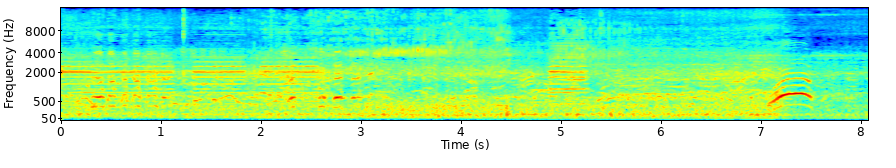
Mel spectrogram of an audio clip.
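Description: Vehicle horns blaring in several held blasts over crowd chatter and traffic noise, with one more short horn blast about five seconds in. Near the end a single loud shout rises and falls in pitch.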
